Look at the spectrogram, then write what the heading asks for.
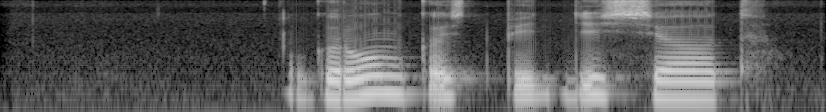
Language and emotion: Russian, sad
